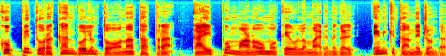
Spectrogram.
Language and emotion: Malayalam, disgusted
